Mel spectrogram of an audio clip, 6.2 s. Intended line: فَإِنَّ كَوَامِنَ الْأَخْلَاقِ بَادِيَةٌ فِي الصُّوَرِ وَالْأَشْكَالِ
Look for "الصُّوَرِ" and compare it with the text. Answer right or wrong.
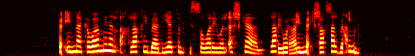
right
